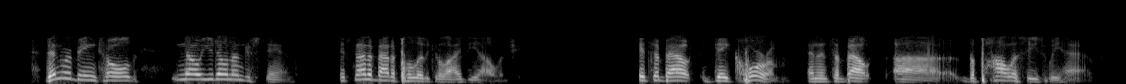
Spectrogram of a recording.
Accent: New York, United States; here in my home state of New York, Letitia James was roundly booed by firefighters here in New York City.

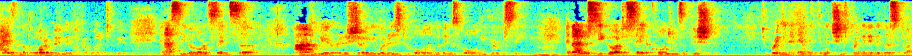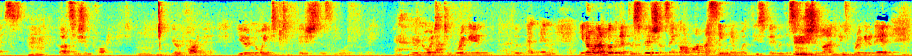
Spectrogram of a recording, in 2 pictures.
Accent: United States; I'm not from South Africa. I'm from America. I live in Louisville, Kentucky.

